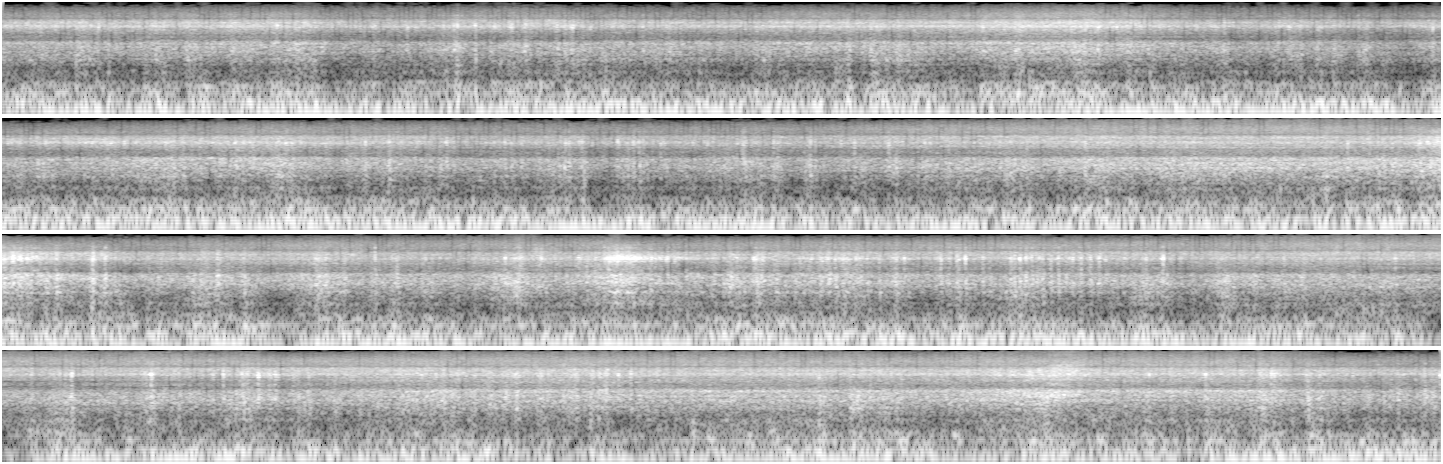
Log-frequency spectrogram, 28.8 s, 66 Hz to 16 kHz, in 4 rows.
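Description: Honda CB500X's parallel-twin engine running at a steady cruise, under heavy wind rush on the camera microphone. An oncoming lorry passes about halfway through.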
